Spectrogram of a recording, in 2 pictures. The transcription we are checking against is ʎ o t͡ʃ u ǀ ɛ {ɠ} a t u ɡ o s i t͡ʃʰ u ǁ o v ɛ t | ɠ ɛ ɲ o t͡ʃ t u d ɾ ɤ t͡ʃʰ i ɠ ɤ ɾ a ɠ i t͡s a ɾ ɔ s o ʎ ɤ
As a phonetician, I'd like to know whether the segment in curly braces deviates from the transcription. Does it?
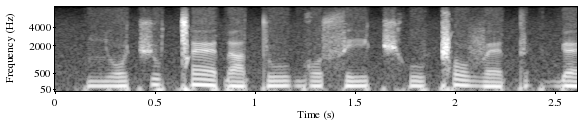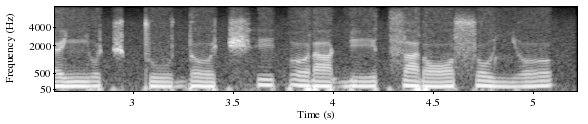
yes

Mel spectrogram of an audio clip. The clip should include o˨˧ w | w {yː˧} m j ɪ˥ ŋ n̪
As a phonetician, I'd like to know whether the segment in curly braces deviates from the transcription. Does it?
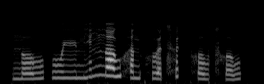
no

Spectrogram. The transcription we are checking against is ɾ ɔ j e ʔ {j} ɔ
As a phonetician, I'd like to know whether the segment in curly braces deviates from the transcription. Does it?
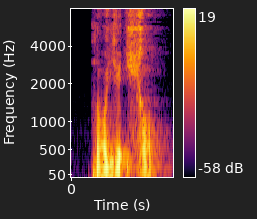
yes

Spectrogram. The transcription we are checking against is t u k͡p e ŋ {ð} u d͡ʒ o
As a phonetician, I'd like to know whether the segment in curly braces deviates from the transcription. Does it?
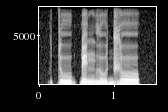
no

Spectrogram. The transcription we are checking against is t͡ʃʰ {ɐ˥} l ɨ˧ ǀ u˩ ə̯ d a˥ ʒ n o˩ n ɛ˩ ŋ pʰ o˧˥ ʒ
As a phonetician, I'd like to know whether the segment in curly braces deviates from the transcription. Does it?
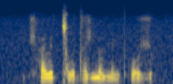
yes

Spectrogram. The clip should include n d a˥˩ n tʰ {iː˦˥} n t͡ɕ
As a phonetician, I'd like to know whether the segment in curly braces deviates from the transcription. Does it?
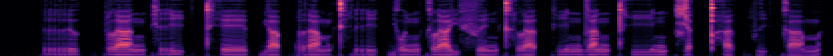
no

